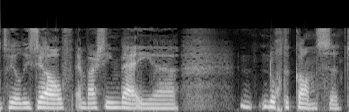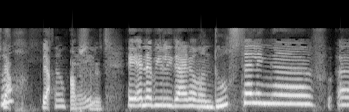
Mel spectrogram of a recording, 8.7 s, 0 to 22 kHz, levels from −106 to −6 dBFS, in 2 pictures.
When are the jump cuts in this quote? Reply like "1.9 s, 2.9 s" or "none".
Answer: none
